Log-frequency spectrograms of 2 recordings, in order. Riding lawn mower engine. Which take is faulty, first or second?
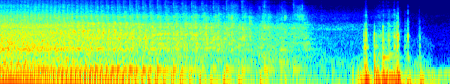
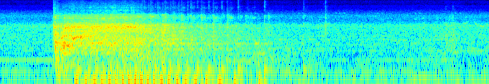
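second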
